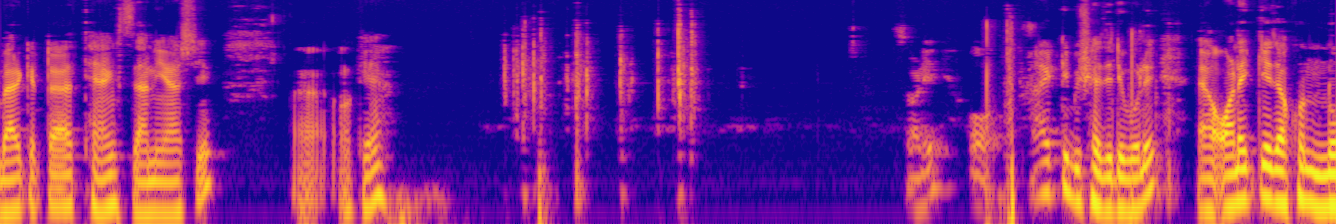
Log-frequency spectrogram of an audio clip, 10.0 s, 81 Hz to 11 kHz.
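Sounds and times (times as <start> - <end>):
computer clicks and taps: 3.7 - 5.6.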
